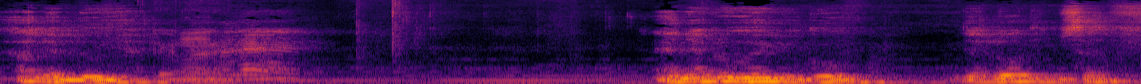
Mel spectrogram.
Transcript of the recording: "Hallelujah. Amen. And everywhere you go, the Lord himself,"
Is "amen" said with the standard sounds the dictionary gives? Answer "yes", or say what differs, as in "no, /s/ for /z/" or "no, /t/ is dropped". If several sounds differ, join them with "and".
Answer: no, /m/ is dropped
